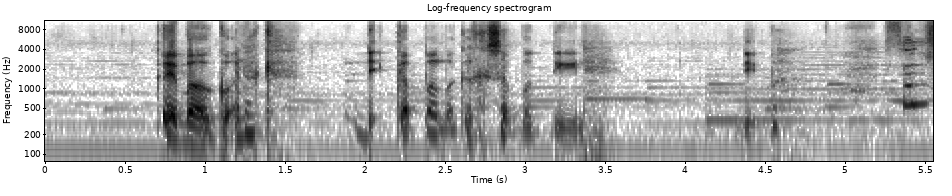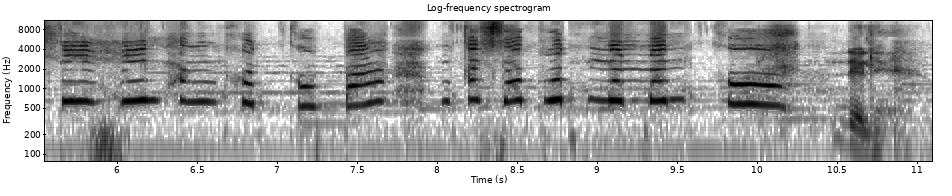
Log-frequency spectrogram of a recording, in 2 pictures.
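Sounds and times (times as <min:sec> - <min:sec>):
soft background music: 0:00.0 - 0:11.0
very high-pitched voice singing: 0:05.3 - 0:10.2.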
